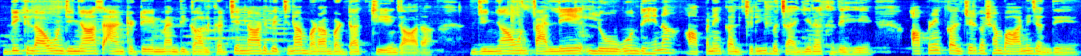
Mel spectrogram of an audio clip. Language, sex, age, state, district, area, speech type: Dogri, male, 18-30, Jammu and Kashmir, Reasi, rural, spontaneous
